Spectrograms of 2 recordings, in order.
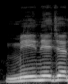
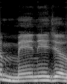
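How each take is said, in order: First: मैनेजर said with plain "e", as "me-ne-jar"; wrong vowel demo. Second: मैनेजर with open "ai", as "mai-ne-jar"; correct vowel demo. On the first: Teacher showing the mistake, मैनेजर as me-ne-jar. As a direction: make the first vowel of मैनेजर a narrow e. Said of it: "मैनेजर नहीं होता". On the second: Teacher correcting children, मैनेजर as mai-ne-jar. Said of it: "मैं में दो मात्रा आएंगी". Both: Shown as a demonstration.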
